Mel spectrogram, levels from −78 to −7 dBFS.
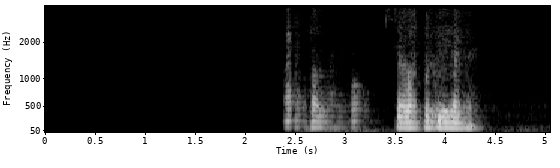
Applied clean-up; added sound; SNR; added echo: neural mask model DeepFilterNet 3.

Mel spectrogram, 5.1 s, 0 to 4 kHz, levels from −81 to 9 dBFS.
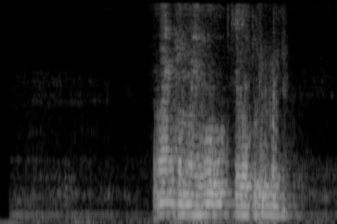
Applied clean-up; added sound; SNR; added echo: neural separator model SepFormer DNS4.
